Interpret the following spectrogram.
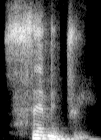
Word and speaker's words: cemetery: You pronounce cemetery. Yes? Do you understand it? Do you understand it? Yes. Yes. Yeah, okay. There is one syllable that disappears.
